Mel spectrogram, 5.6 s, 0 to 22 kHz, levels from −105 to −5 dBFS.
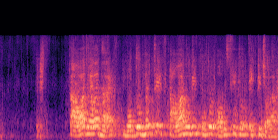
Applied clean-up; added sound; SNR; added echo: neural separator model SepFormer DNS4.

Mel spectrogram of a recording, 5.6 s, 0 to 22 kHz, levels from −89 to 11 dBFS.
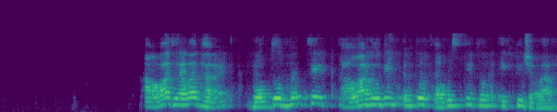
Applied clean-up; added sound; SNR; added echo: neural mask model DeepFilterNet 3.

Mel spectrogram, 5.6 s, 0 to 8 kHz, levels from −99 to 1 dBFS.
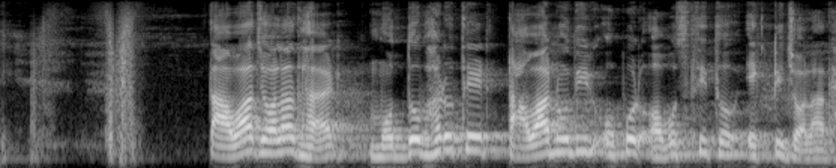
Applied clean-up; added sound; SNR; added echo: none; none; none; none.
